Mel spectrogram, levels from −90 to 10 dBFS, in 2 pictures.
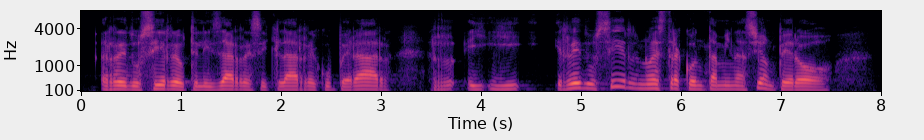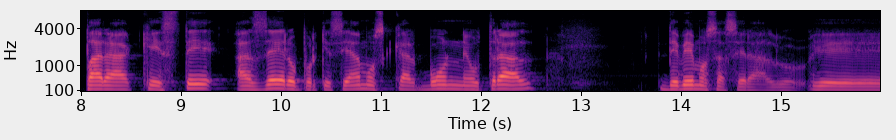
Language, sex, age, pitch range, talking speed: Spanish, male, 40-59, 130-160 Hz, 90 wpm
